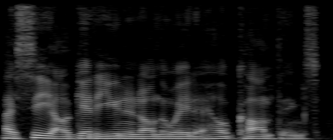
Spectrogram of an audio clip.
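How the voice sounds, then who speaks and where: A man's voice: lowish voice, fairly even intonation, quick pace, darkish tone, clear, resonant tone, dry recording. A man streaming a game, reading a police dispatcher's lines aloud.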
